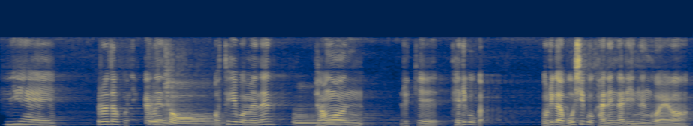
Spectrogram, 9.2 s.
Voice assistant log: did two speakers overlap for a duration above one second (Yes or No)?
No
